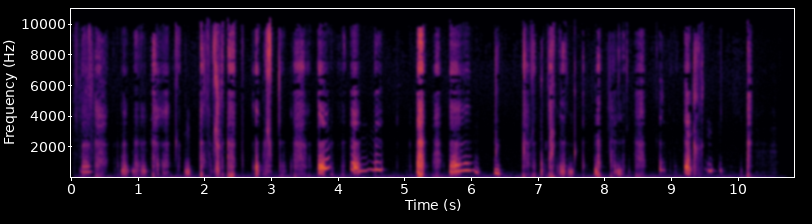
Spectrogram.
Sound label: Aliens Gurgling, Alien, baby, gurgling (human voice)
